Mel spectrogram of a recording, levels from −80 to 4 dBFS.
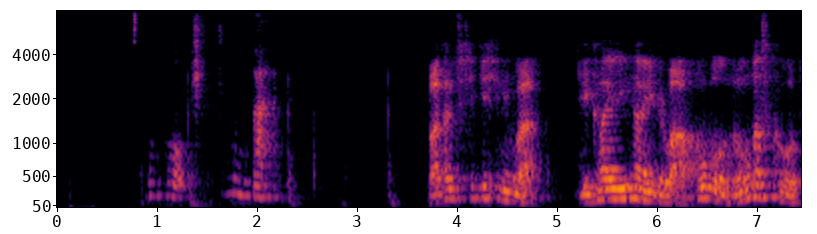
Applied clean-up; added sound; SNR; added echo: neural mask model DeepFilterNet 3.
